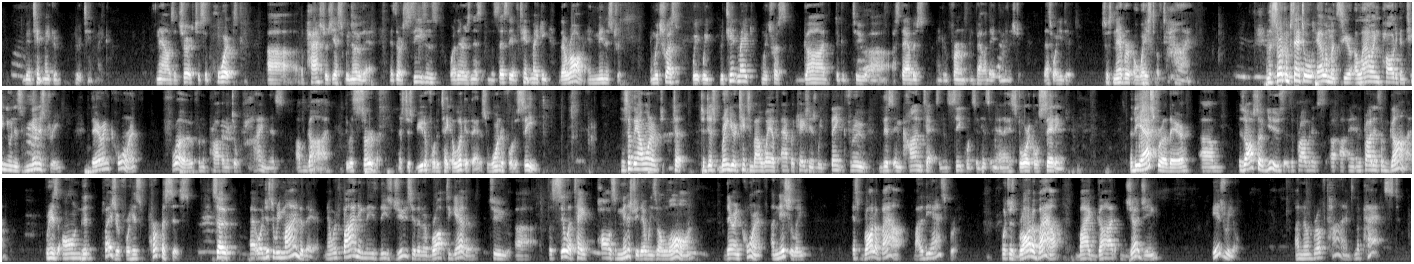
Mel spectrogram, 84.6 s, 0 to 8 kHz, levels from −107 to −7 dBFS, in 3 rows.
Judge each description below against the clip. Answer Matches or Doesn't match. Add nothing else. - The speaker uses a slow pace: Doesn't match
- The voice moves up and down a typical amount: Doesn't match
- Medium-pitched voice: Matches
